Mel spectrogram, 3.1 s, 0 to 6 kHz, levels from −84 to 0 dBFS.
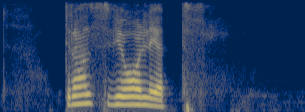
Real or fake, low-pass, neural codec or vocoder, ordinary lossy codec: fake; 5.4 kHz; codec, 16 kHz, 2 kbps, FunCodec, trained on LibriTTS, 25 frames a second; Opus, 16 kbps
